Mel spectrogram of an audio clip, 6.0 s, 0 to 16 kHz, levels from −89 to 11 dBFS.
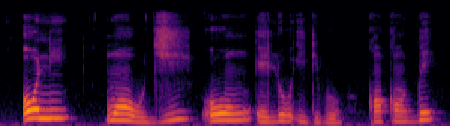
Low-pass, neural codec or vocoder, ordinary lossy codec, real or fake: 10.8 kHz; none; none; real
